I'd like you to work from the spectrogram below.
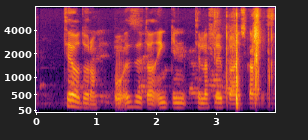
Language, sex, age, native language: Icelandic, male, 13, Icelandic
